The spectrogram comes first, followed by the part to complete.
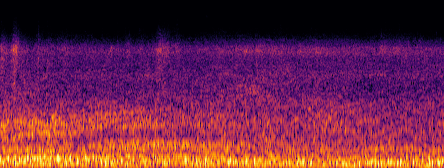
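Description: Loud, steady, unbroken rumbling background noise with a low hum running under it.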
